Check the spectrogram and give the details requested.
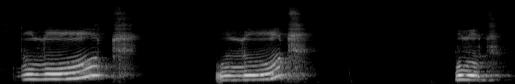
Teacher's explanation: Sonra samitlə başlayan şəkilçi qəbul etdiyinə görə d keçəcək onun kar qarşılığı olan t-ə. D kar qarşılığı olan T-ya keçir.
